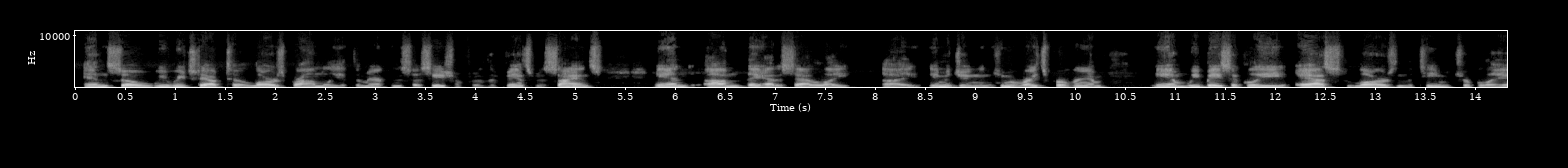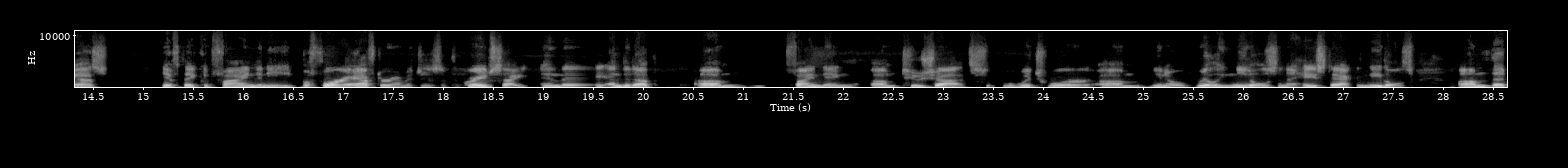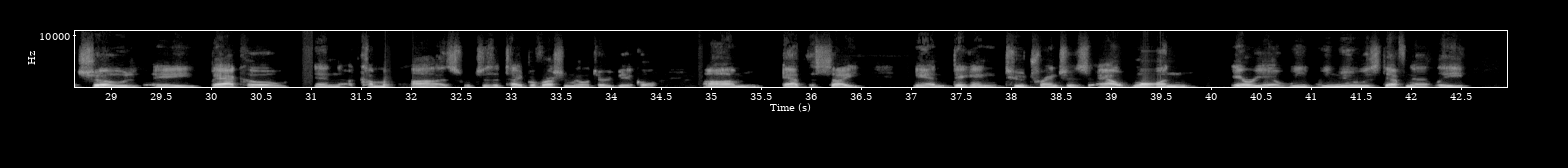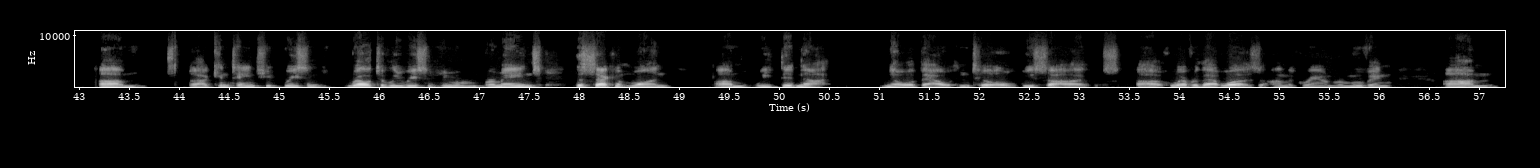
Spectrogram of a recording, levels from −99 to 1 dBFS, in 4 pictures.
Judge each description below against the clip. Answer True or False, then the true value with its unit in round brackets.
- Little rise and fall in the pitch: True (2.2 semitones)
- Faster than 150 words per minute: False (140 wpm)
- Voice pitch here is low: True (120 Hz)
